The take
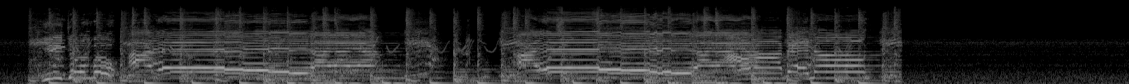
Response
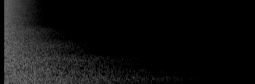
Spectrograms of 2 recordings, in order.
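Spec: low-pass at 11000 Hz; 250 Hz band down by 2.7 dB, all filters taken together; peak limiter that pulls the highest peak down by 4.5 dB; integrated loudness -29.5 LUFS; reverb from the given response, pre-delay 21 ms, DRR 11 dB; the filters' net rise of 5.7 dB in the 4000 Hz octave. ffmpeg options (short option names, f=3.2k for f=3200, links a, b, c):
-filter_complex "[0:a]lowpass=11k,equalizer=f=250:t=o:g=-3.5,equalizer=f=4k:t=o:g=7,alimiter=limit=-21.5dB:level=0:latency=1,asplit=2[a][b];[1:a]atrim=start_sample=2205,adelay=21[c];[b][c]afir=irnorm=-1:irlink=0,volume=-25.5dB[d];[a][d]amix=inputs=2:normalize=0,volume=0.5dB"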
